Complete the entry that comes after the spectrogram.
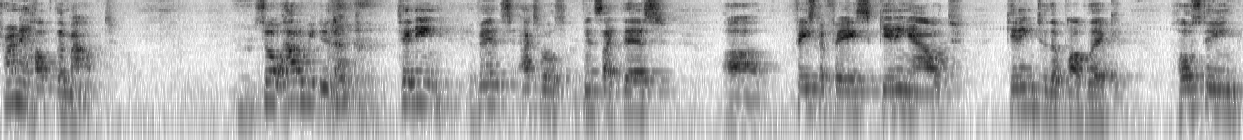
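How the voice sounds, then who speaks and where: With a fairly high pitch, ordinary pitch variation, and very even loudness, a man speaks at a fairly slow pace with long, frequent pauses, noticeable background noise, and audible room echo. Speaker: state tax outreach officer. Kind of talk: presentation to an audience.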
